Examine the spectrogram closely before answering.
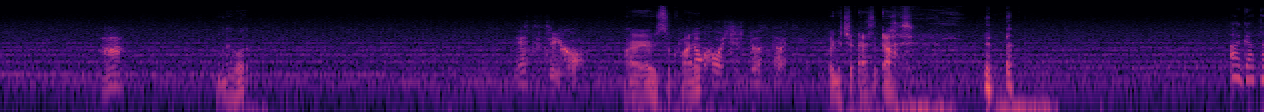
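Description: A young man talks with animation through a close microphone.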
